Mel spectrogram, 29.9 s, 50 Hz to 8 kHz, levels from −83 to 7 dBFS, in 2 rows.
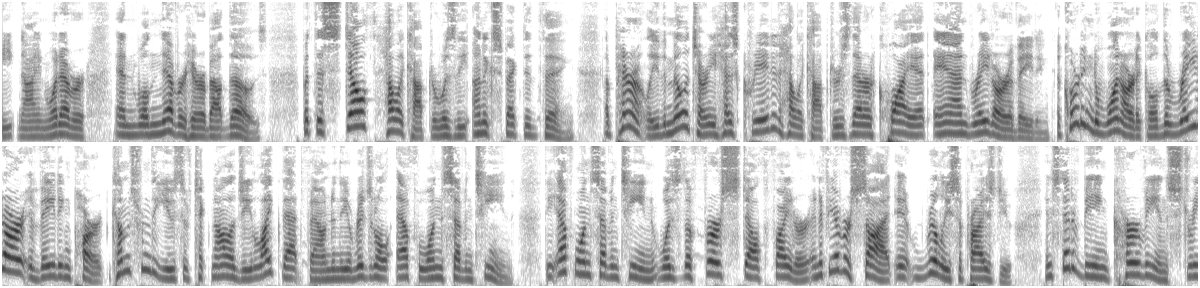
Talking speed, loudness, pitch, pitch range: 150 wpm, -22 LUFS, 170 Hz, 145-195 Hz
